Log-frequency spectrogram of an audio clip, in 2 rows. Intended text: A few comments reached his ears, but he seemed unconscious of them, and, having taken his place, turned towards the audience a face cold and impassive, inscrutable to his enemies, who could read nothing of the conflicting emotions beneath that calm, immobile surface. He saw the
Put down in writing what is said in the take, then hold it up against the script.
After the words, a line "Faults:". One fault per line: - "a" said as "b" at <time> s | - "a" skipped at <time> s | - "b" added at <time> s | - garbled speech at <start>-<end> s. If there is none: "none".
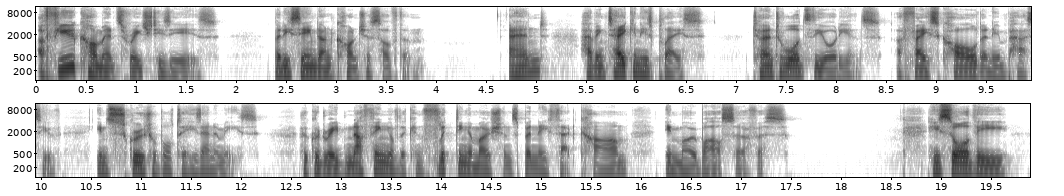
A few comments reached his ears, but he seemed unconscious of them, and, having taken his place, turned towards the audience a face cold and impassive, inscrutable to his enemies, who could read nothing of the conflicting emotions beneath that calm, immobile surface. He saw the
Faults:
none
